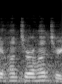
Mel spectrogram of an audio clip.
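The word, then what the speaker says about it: Hunter × Hunter: that yep it's actually you say hunter hunter you never say the x it's like the queue is silent all right ladies and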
